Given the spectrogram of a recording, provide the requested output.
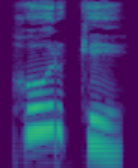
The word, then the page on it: ಹೋರ್ಕೆ: hōrke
